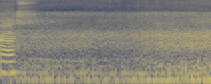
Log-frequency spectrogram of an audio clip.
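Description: Cars driving past on a street: a steady rush of tyre and engine noise that swells a little toward the end.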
